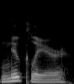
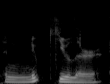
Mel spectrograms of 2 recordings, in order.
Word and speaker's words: nuclear: Is it nuclear or nuclear? – Well, it's nuclear is how you're supposed to pronounce it.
